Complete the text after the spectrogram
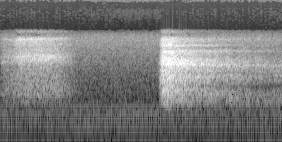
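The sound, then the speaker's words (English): A person takes a deep breath, starting with a soft, airy inhale of about a second. After a pause, a louder, sudden breath follows that gradually fades. Both are quiet, with no talk. “I invite you to take a deep breath with me here.”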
